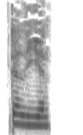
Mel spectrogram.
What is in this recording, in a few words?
"geliehen", German; adjectives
